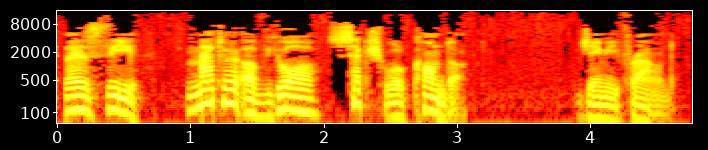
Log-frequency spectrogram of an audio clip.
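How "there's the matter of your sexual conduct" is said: "There's the matter of your sexual conduct" said formally, falling at the end; a stern doctor's official tone; mock serious. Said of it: "put on a more serious professional face".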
